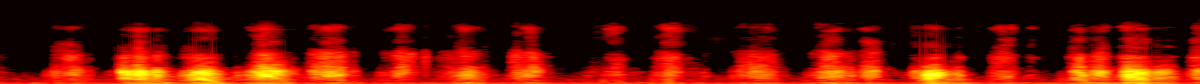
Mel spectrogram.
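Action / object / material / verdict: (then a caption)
scrape / denim fabric backpack / denim / none. Long dark nails scratch across the surface and front pocket of a blue denim-fabric backpack with a red badge and grey straps. The result is a quick, uneven run of dry, rasping scrapes with a low-mid grain.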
